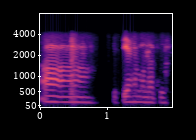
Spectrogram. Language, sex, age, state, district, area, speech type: Assamese, female, 45-60, Assam, Sivasagar, rural, conversation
